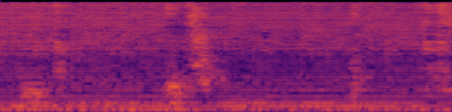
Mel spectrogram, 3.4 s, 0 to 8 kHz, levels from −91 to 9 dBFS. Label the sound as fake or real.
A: fake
